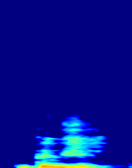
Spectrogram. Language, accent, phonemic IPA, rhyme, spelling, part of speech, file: English, Southern England, /ˈbuːʒi/, -uːʒi, bougie, noun, LL-Q1860 (eng)-bougie.wav
- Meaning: 1. A tapered cylindrical instrument for introducing an object into a tubular anatomical structure, or to dilate such a structure, as with an esophageal bougie 2. A wax candle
